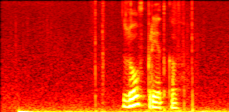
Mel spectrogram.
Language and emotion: Russian, neutral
